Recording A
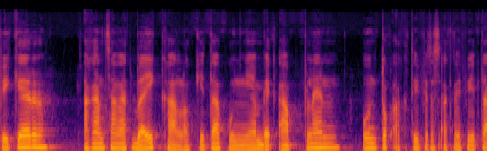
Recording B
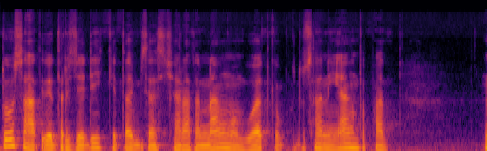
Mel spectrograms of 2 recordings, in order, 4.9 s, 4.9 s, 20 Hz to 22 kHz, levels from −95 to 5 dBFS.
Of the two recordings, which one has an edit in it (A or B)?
A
